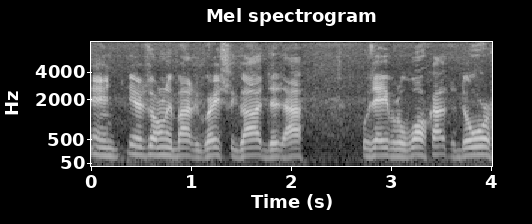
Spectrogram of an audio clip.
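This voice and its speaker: In an American accent, a man talks at a moderate pace with a high pitch. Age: 60s. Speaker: former prisoner sharing his story. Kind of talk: casual vlog monologue. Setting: outdoors in a park. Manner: halting, many fillers.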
